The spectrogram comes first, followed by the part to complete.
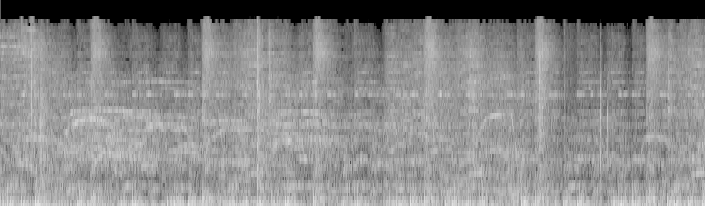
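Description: Hip-hop track with a heavy bass beat and sharp percussion playing at a live stage performance, with an audience screaming and cheering over it.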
